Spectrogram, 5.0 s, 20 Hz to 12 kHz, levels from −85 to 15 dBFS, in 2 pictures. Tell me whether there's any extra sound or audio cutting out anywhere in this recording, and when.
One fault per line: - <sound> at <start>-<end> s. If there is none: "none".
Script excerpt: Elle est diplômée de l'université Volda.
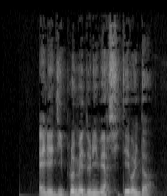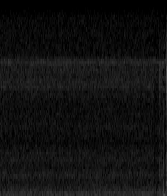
none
